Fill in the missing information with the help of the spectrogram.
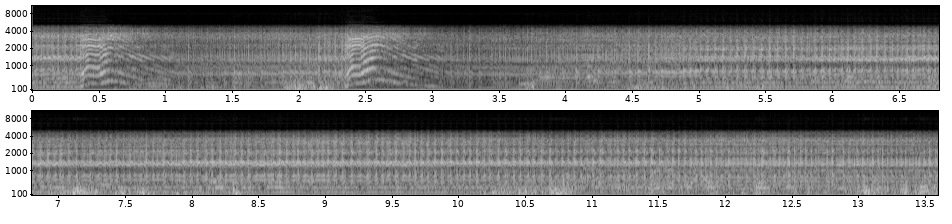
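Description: Small nitro RC car engine running at a steady high pitch. It revs up and back down twice in the first few seconds.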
